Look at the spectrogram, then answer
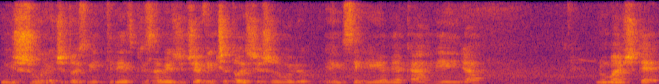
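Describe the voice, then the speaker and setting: A woman with a fairly low pitch speaks in fairly even intonation, with audible room echo. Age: 60s. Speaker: retired history teacher. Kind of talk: interview.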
